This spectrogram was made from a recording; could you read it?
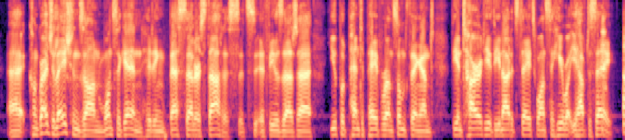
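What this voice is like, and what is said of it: Fairly neutral Irish accent. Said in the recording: “What is this accent that you have? ... It's an Irish accent ... It's a pretty neutral one”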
